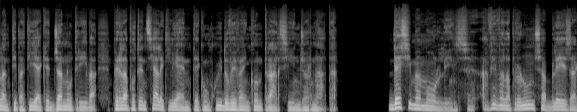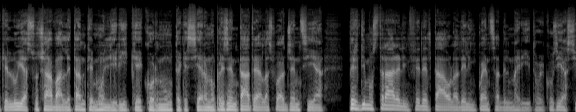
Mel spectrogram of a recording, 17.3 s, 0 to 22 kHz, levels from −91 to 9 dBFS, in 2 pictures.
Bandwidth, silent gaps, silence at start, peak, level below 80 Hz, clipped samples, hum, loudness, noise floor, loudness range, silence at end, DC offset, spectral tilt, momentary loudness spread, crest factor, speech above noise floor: 16 kHz; 5.10-5.82 s, 13.81-13.89 s; 0 s; -4 dBFS; -42 dBFS; under 0.1%; none; -22 LUFS; under -90 dBFS; 7 LU; 0 s; under 0.1%; -6 dB/octave; 13 LU; 18 dB; over 68 dB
